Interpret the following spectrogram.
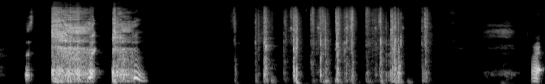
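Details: A woman who says she is losing her voice gives two forceful, wet-sounding coughs, then a run of short throat-clearing sounds and a brief grunt in a quiet room.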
